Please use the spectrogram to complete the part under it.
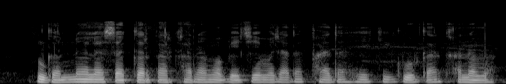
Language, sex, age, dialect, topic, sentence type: Chhattisgarhi, male, 46-50, Western/Budati/Khatahi, agriculture, question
